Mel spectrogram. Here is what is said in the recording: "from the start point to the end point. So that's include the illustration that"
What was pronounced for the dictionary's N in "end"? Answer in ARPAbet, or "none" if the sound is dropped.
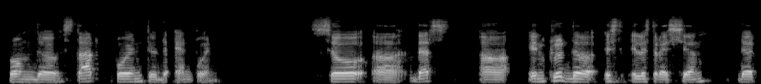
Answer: N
